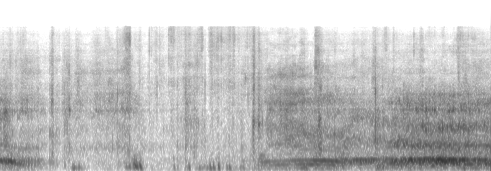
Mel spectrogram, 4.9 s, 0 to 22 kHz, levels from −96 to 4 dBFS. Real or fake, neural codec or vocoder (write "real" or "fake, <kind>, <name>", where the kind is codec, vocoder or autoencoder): fake, codec, HILCodec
